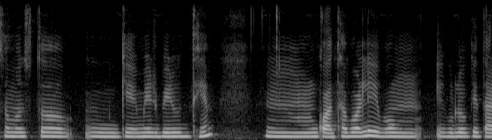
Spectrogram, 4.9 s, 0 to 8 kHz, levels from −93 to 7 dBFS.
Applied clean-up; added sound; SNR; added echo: none; none; none; none.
